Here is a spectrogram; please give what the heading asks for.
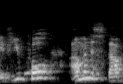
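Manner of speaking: high, pointed warning to the dog. Shown as a demonstration. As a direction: spell out the rule to the dog. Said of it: "I'm using that tone".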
